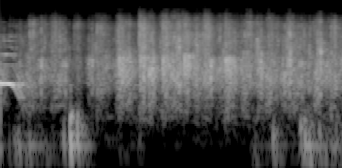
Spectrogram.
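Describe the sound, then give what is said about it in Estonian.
Audience applause at a live event, a dense, steady wash of clapping that holds at an even level for the whole stretch, with no pauses and no voices standing out above it. “teeme endale ühe suure aplausi”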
